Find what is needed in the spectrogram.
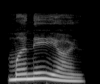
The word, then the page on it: ಮೊನೆಯಾಳು: moneyāḷu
